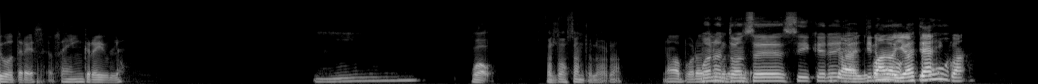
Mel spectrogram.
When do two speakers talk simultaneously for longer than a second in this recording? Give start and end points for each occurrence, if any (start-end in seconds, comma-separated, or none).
8.3-9.5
